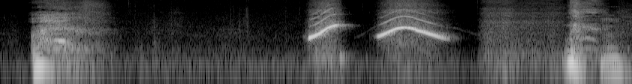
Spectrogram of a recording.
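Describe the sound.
Two loud whistled phrases in Silbo Gomero whistled language, whistling a person's name: a rising-falling tone then a longer arched glide, imitating speech melody, framed by brief breathy vocal sounds before and after.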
